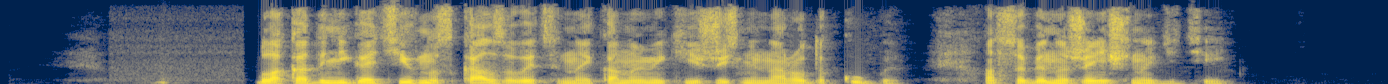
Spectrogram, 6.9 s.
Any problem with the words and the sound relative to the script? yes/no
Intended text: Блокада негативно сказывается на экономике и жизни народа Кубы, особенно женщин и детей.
yes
